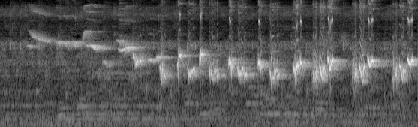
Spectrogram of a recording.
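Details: Sooty-headed bulbul lure song for making birds sing, in rapid ngropel style: soft descending whistles open, then a quick run of bright, slurred chirpy notes, rising then falling, about two per second, with a faint steady hiss behind.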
